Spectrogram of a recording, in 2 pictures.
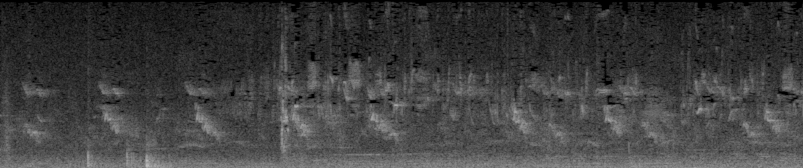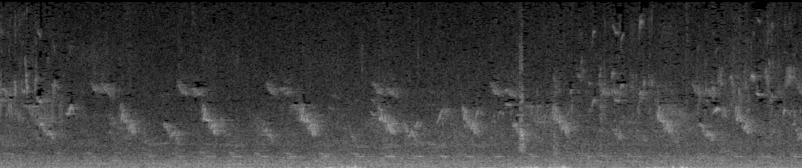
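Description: A small bird chirping over and over: short, high, falling notes about twice a second, over a faint background hiss.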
